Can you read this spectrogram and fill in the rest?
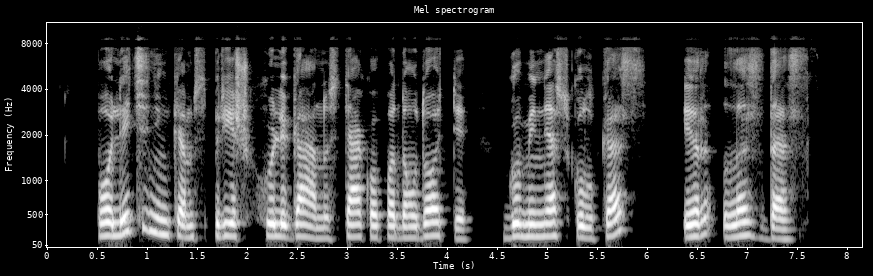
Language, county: Lithuanian, Alytus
